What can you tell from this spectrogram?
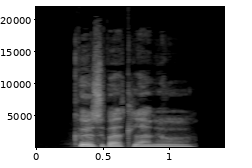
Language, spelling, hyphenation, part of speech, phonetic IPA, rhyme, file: Hungarian, közvetlenül, köz‧vet‧le‧nül, adverb, [ˈkøzvɛtlɛnyl], -yl, Hu-közvetlenül.ogg
- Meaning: directly, immediately, right, just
